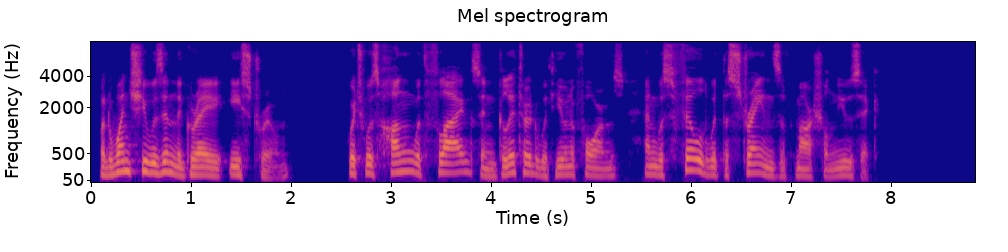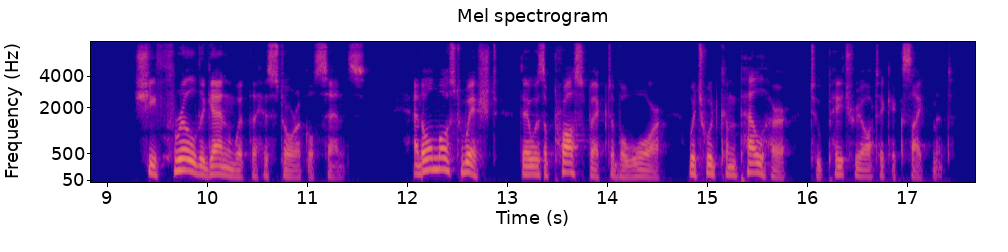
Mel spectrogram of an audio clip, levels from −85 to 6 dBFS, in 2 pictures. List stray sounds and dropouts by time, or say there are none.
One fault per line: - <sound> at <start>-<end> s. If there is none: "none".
none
